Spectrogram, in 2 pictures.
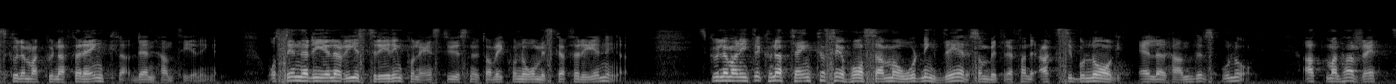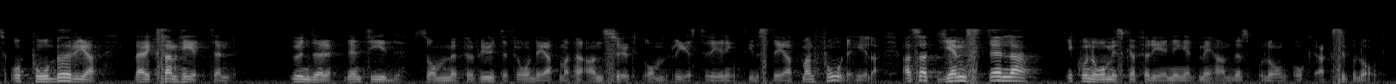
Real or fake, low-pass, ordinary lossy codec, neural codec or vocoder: fake; 5.4 kHz; MP3, 24 kbps; vocoder, 44.1 kHz, 128 mel bands every 512 samples, BigVGAN v2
